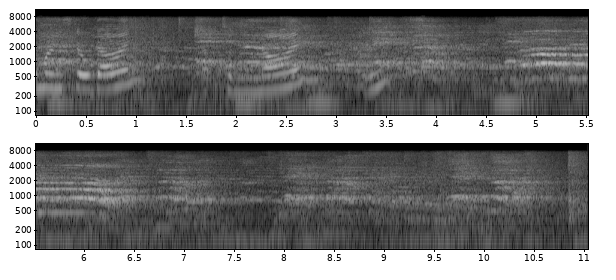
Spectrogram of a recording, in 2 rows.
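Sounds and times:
echoing indistinct voices: 0.0 - 11.0.

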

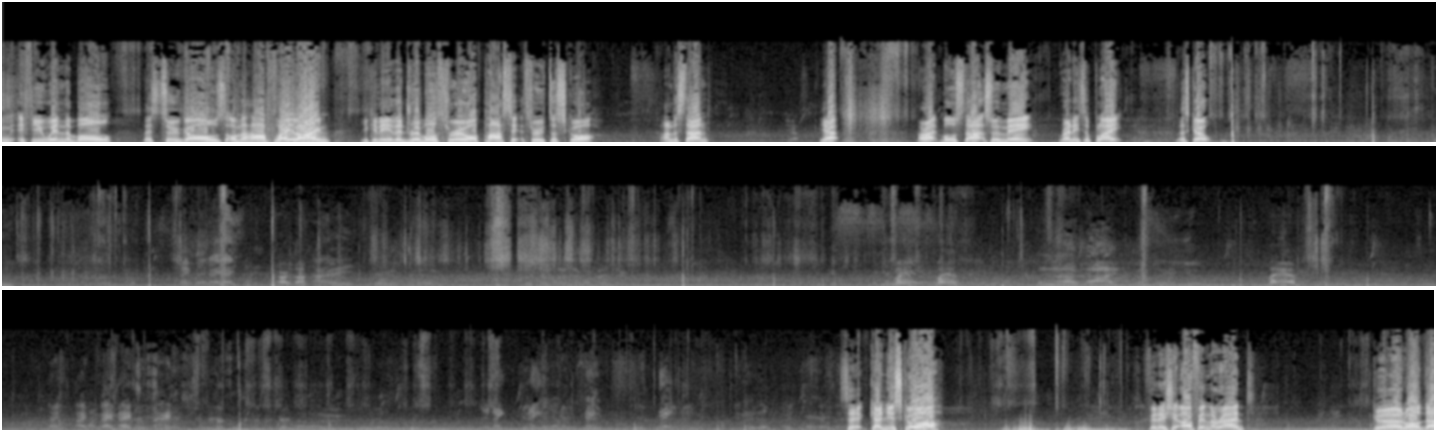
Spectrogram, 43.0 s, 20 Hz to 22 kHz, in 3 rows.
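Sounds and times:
distant footballers shouting: 22.5 - 38.5, 40.0 - 43.0.

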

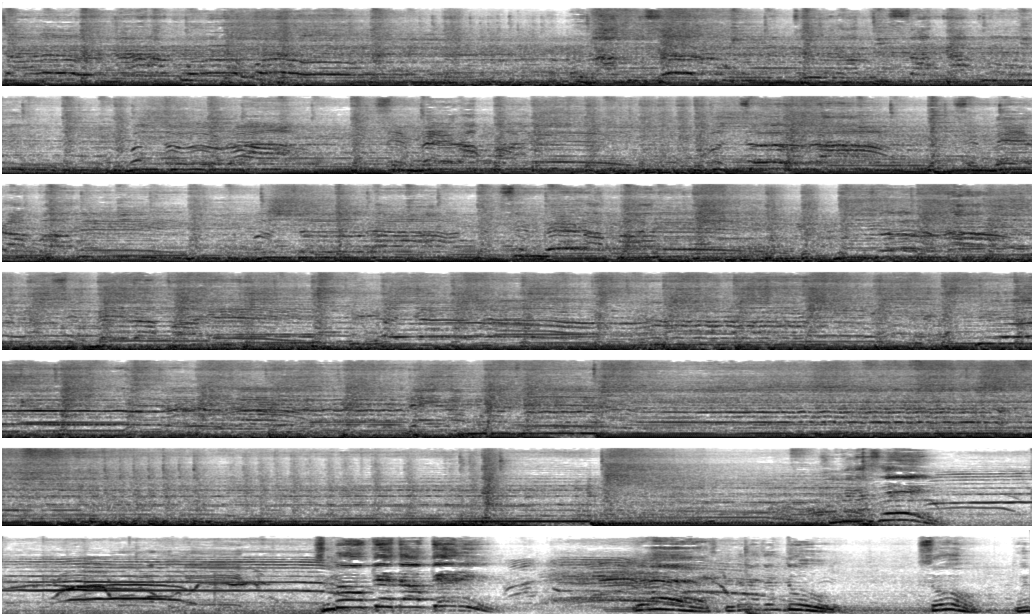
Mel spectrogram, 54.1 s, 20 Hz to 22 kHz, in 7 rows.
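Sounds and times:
man singing: 0.0 - 3.3, 4.2 - 40.0
sung vocal line: 0.0 - 3.4, 4.1 - 40.6
live rock band: 0.0 - 54.0.

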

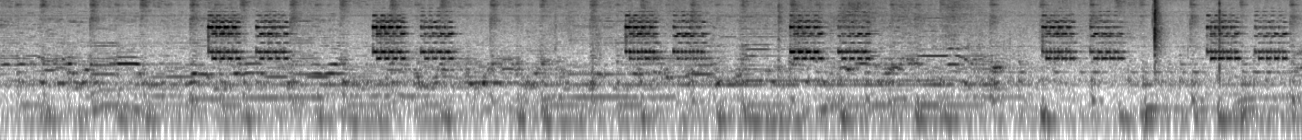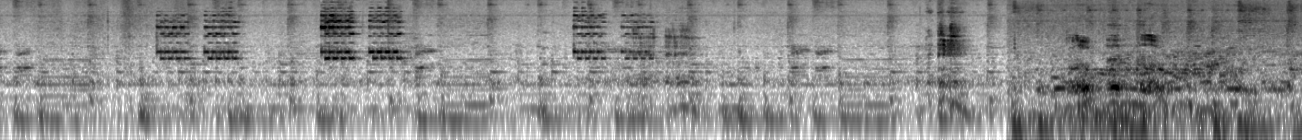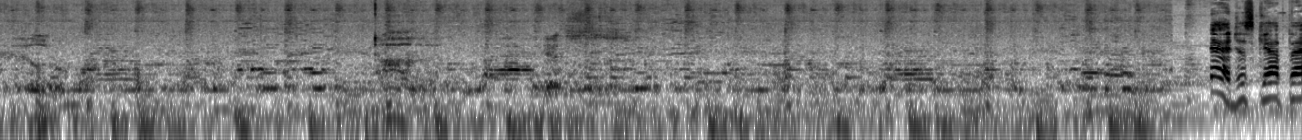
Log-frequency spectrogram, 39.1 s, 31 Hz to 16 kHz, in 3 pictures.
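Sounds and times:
phone ringtone double beeps: 2.0 - 4.6, 6.2 - 9.0, 10.4 - 11.4, 12.0 - 13.1, 14.6 - 15.5, 16.2 - 17.4, 18.8 - 19.7.

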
